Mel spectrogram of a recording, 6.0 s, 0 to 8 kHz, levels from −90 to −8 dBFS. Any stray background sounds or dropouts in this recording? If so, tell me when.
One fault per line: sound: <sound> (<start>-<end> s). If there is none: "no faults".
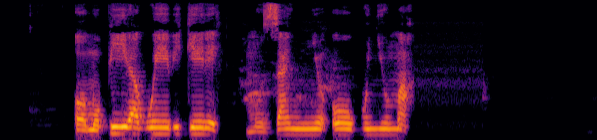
no faults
